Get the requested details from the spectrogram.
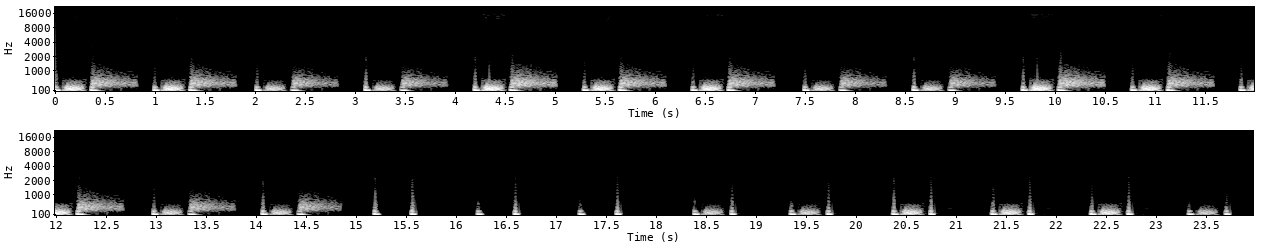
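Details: Heart auscultation recording of tetralogy of Fallot murmur.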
